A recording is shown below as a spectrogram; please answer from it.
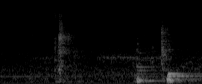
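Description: Acoustic guitar being fingerpicked: a soft click about half a second in, then the first plucked notes ringing out from about a second and a half in.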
